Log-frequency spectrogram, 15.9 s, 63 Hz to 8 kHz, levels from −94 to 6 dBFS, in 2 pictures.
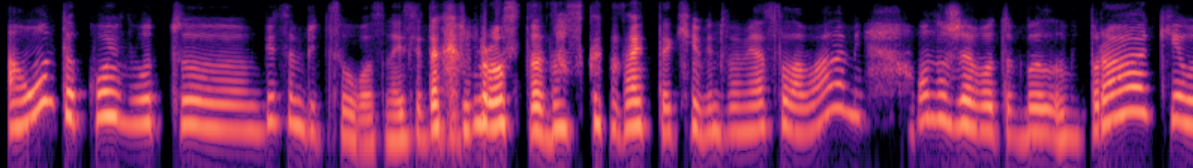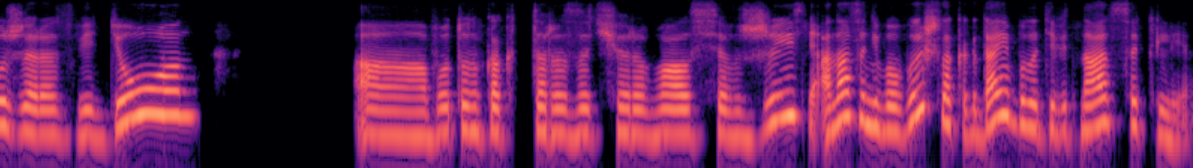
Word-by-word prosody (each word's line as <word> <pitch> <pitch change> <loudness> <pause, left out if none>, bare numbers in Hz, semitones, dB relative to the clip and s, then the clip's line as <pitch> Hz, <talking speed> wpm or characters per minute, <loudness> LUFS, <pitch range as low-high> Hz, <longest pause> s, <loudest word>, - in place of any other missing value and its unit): А 205 - +1
он 400 - +4
такой 275 0 +4
вот, 230 0 -2
э, 205 -3 0
безамбициозный, 180 - -6
если 150 +3 -3
так 200 +5 +4
просто, 215 -2 +6
да, 200 +4 +1
сказать 210 0 +1
такими 180 0 -5
2 185 +2 -4
словами. 220 - -3 0.3
Он 255 +2 -2
уже 225 -4 +3
вот 190 -2 -2
был 170 -1 -2
в 155 -1 -13
браке, 290 - +3
уже 190 -6 0
разведен. 210 - +1 1.1
А. 165 -1 -1
Вот 180 +2 -5
он 185 -1 -2
как-то 180 +1 -3
разочаровался 170 0 -3
в 160 - -8
жизни. 235 - -1
Она 265 +3 +3
за 265 -3 -4
него 190 -4 0
вышла, 260 - +1
когда 200 +1 -1
ей 290 - +3
было 220 -5 -2
19 195 +4 -2
лет. 155 -5 -9
195 Hz, 145 wpm, -23 LUFS, 175-235 Hz, 1.1 s, просто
